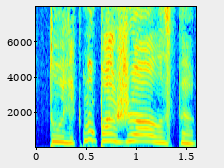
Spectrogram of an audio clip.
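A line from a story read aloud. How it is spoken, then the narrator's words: Pleading. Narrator (Russian): взмолилась Настя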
